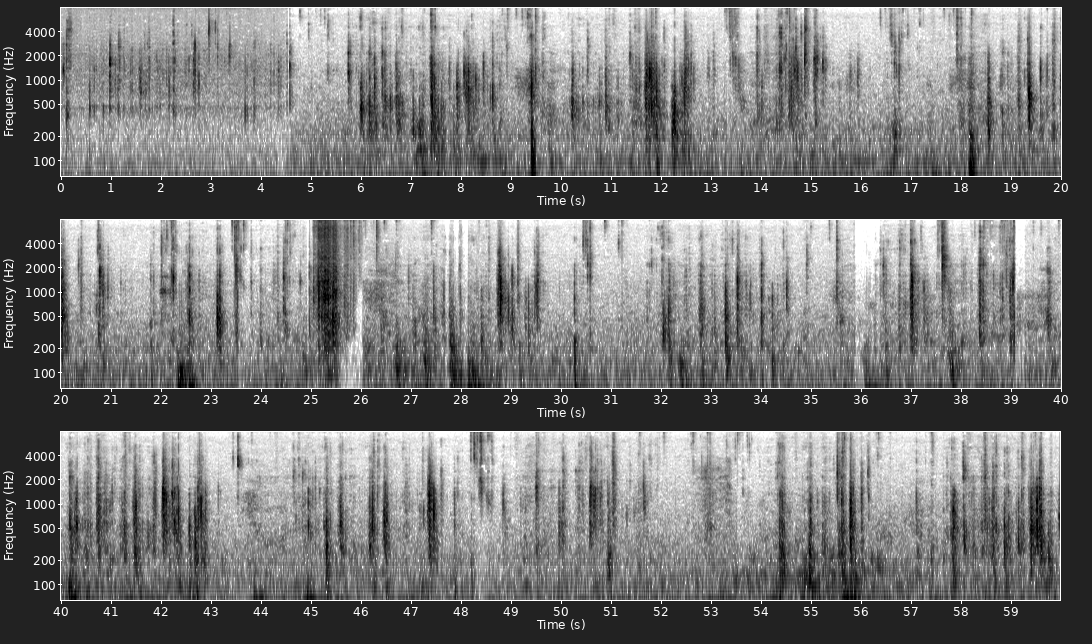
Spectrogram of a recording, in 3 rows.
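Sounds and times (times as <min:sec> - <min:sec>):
crunchy bite: 0:00.0 - 0:04.6, 0:24.6 - 0:26.5
wet chewing and slurping: 0:00.0 - 0:21.0, 0:30.4 - 0:59.9.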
